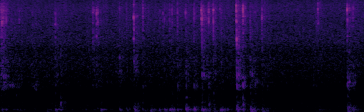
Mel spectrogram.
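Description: Fingertips with short nails type fast across the keys of a black plastic chiclet laptop keyboard. The result is a quiet, irregular patter of soft taps: mostly low, dull thuds with brief, bright clicks on the stronger strokes, each dying away almost instantly.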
